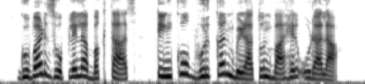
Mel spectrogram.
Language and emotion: Marathi, neutral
